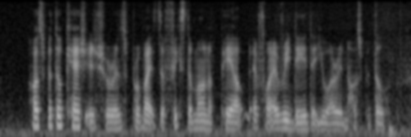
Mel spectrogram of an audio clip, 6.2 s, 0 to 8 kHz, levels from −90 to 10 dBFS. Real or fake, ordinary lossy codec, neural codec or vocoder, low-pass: real; none; none; none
